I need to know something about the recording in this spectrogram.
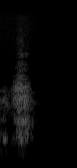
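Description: A single sharp, airy intake of breath as someone sniffs a scent from a container with its lid taken off, like a quick deep sniff or gasp, lasting about half a second before silence.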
